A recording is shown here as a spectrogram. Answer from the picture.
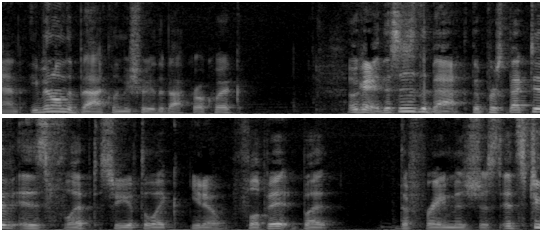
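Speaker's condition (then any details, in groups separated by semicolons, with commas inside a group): No condition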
